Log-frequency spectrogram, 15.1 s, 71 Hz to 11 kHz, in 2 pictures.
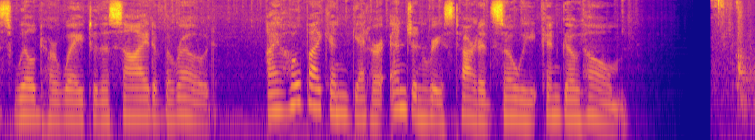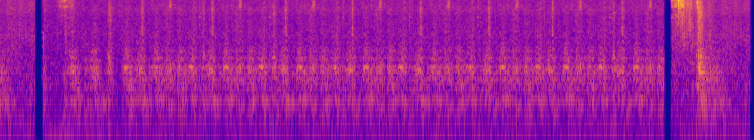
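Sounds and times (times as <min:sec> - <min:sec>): car engine cranking: 0:07.4 - 0:15.0.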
